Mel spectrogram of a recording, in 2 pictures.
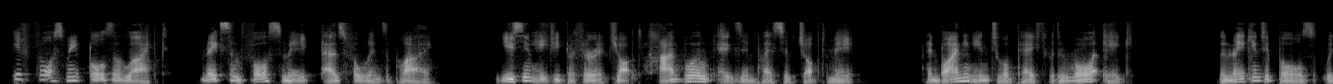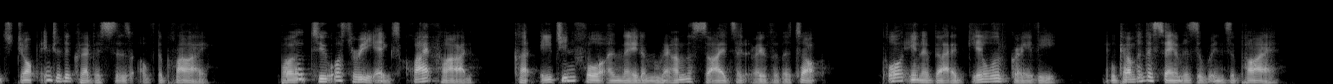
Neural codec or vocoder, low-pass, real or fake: codec, 16 kHz in and 24 kHz out, 0.6 kbps, FireRedTTS-2 codec; 7.2 kHz; fake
